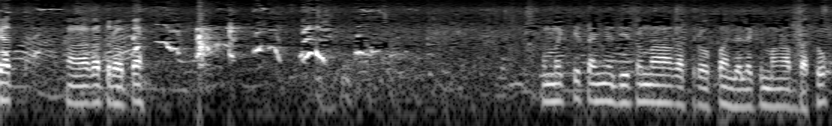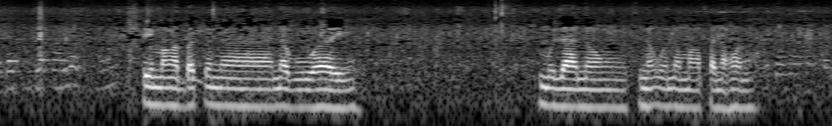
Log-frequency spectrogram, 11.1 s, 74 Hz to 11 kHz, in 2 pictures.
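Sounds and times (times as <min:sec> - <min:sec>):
animal yelps or whimpers: 0:00.0 - 0:03.0.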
